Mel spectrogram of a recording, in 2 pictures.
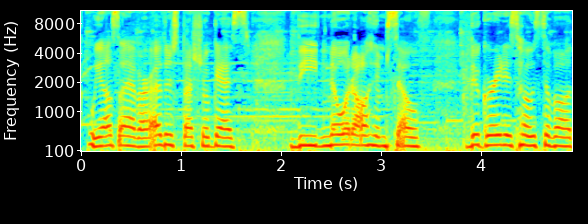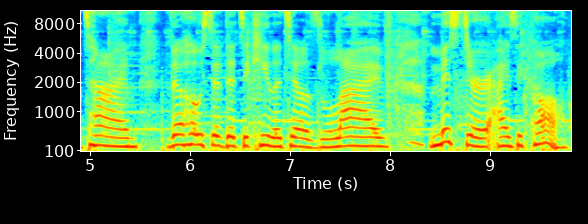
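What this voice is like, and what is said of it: Hoarse, fading voice. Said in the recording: “I am losing my voice.”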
